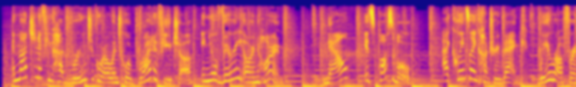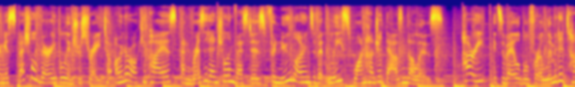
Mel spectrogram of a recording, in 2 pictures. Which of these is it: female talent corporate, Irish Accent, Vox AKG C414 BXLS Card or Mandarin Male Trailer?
female talent corporate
